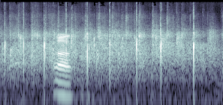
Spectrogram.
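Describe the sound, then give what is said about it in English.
Slow, evenly spaced single claps from a church audience at Hayward Wesleyan Church ring out faintly one after another, with a brief voice heard early on between them. “Ryan was smiling when you clapped. Why don't you clap again one more time?”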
